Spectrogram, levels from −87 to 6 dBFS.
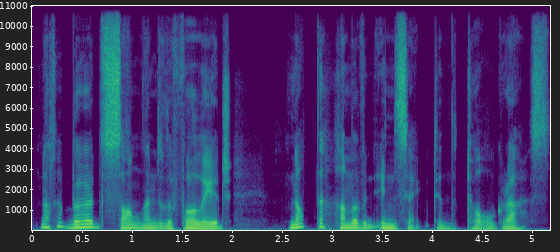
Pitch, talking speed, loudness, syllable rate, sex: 115 Hz, 195 wpm, -19 LUFS, 4.8 syllables/s, male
